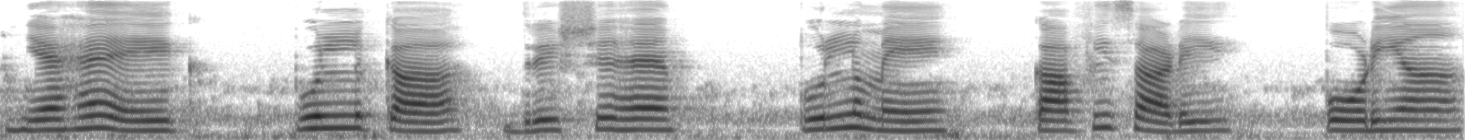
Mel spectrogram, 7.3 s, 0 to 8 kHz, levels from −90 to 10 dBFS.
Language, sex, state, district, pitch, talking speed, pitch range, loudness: Hindi, female, Punjab, Fazilka, 220 Hz, 90 wpm, 210-250 Hz, -16 LUFS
